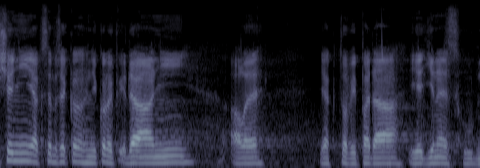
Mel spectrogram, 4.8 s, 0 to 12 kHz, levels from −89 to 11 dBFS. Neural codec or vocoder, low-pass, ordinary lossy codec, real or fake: none; 10.8 kHz; AAC, 48 kbps; real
